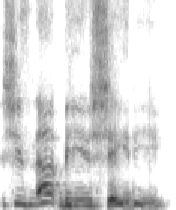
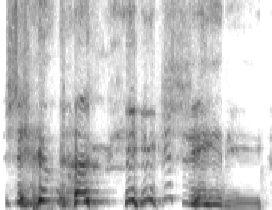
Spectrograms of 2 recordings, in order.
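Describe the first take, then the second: First: Said in the usual way. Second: Slower, louder, laughing through the words; laughing repeat. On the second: Real, not acted. Reader insisting to the client that the friend means well, laughing. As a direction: say it again dissolving into laughter.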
